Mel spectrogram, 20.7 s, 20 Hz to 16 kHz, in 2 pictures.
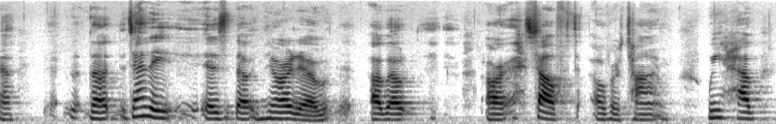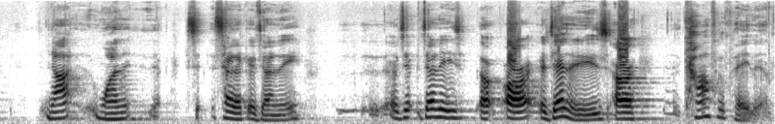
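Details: Non-fluent aphasia after a severe stroke in 2010 that also disabled the right side; adult woman, years post-onset, who had to relearn making sounds and still cannot speak as before; described as different from fluent aphasia.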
